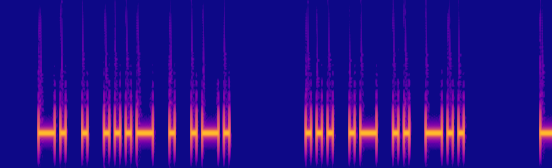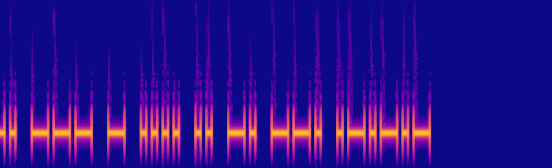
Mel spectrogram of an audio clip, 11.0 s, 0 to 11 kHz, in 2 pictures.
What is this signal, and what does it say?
Morse code, heard as a keyed tone, about 22 wpm, 700 Hz. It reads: NEVER SAID NOTHING.
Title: 2x Word-Spacing - Sentences from Top 500 Words - 22wpm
